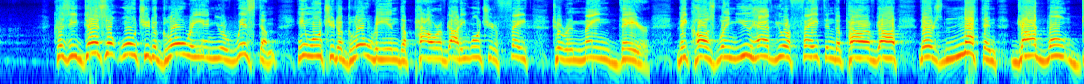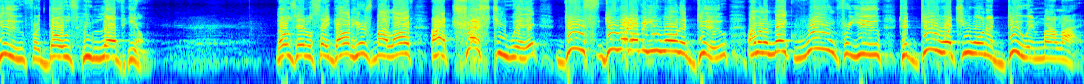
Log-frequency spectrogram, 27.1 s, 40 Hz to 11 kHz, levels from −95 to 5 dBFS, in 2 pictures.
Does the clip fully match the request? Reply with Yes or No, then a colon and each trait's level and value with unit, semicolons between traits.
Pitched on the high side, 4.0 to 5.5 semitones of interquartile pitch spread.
Yes: very high, 255 Hz; average, 5.1 semitones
